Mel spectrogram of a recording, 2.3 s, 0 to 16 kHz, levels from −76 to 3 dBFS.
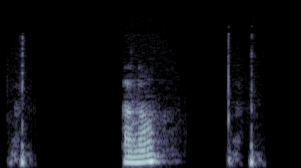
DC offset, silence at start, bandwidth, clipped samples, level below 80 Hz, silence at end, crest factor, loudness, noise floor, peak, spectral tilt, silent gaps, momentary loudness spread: under 0.1%; 0.1 s; 7.8 kHz; under 0.1%; -50 dBFS; 0.35 s; 22 dB; -23 LUFS; under -90 dBFS; -2 dBFS; -8 dB/octave; 0.31-0.90 s, 1.45-1.69 s; 14 LU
